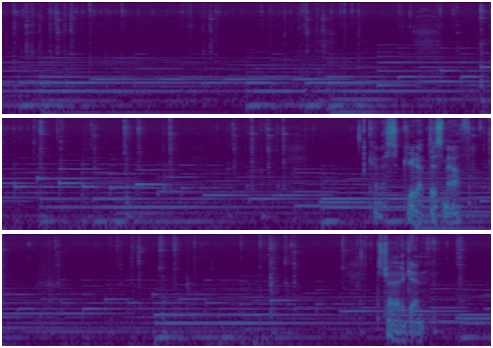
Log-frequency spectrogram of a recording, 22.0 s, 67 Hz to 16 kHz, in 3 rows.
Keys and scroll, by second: 0.3-1.5 typing, 4.5 s, 4.8 1, 8.6 s, 9.8-12.0 typing, 14.3-16.7 typing, 19.0 w.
